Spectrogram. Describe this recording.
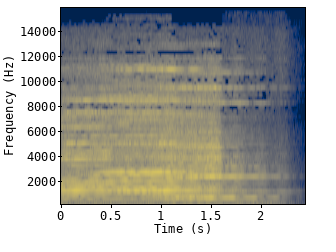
Another take on "magic." Something higher-pitched.
wizard, sparkly, game-sound, witch, wand, fantasy, magic, fairy, spell, rpg, warlock, game, magician, effect, magical, adventure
